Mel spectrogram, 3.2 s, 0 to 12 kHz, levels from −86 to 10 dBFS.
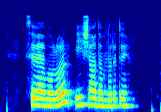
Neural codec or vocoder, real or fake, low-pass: none; real; 7.2 kHz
